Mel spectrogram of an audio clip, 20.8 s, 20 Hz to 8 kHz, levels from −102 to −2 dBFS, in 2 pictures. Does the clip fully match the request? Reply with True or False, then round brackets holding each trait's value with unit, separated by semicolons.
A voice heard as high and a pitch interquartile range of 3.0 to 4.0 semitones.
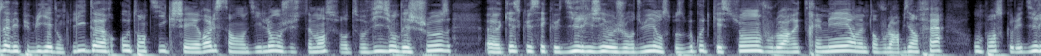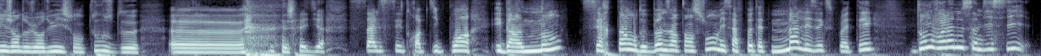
True (210 Hz; 3.3 semitones)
